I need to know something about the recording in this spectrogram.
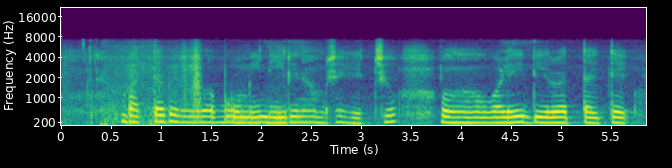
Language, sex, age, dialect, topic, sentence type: Kannada, female, 36-40, Dharwad Kannada, agriculture, statement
